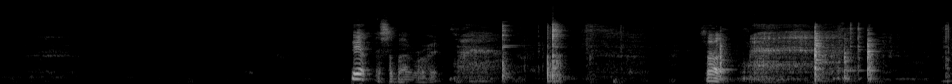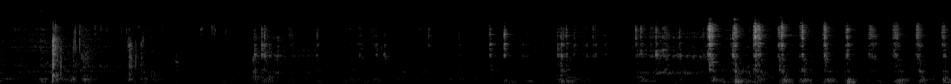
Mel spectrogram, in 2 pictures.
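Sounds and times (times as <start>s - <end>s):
small metallic clicks: 10.2s - 19.0s.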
